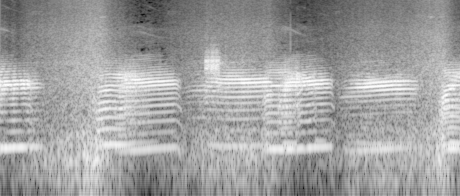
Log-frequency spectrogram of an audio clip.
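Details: Frogs in a nighttime chorus in their natural habitat: long, droning, harmonic croaks with a steady low pitch, overlapping and nearly continuous, with brief dips between bouts.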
